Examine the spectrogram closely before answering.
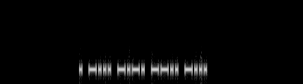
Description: Morse code, heard as a keyed tone, about 47 wpm, 700 Hz. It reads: EBCZB
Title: Code Groups - 5 Letters - 50wpm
